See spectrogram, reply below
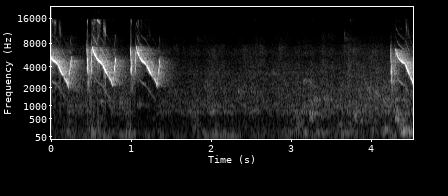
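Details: Three quick, shrill, falling notes from a hill prinia, a long quiet stretch with low background hiss, then one more note at the end.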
